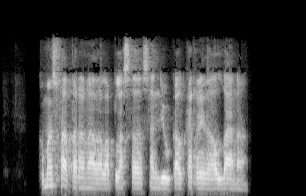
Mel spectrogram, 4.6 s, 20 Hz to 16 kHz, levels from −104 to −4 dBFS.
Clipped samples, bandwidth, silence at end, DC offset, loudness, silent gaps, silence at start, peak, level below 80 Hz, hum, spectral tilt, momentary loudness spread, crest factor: under 0.1%; 8 kHz; 0.9 s; under 0.1%; -17 LUFS; none; 0.6 s; 0 dBFS; -62 dBFS; none; -3 dB/octave; 4 LU; 18 dB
